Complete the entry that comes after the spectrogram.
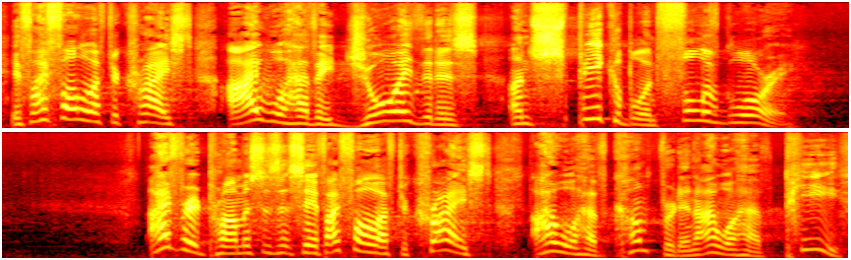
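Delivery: high, loud, ringing pulpit delivery; preaching at full force. Acted. Pastor to congregation, preaching at full force. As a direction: proclaim every promise to the back row. Preacher quoting promises, raised.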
